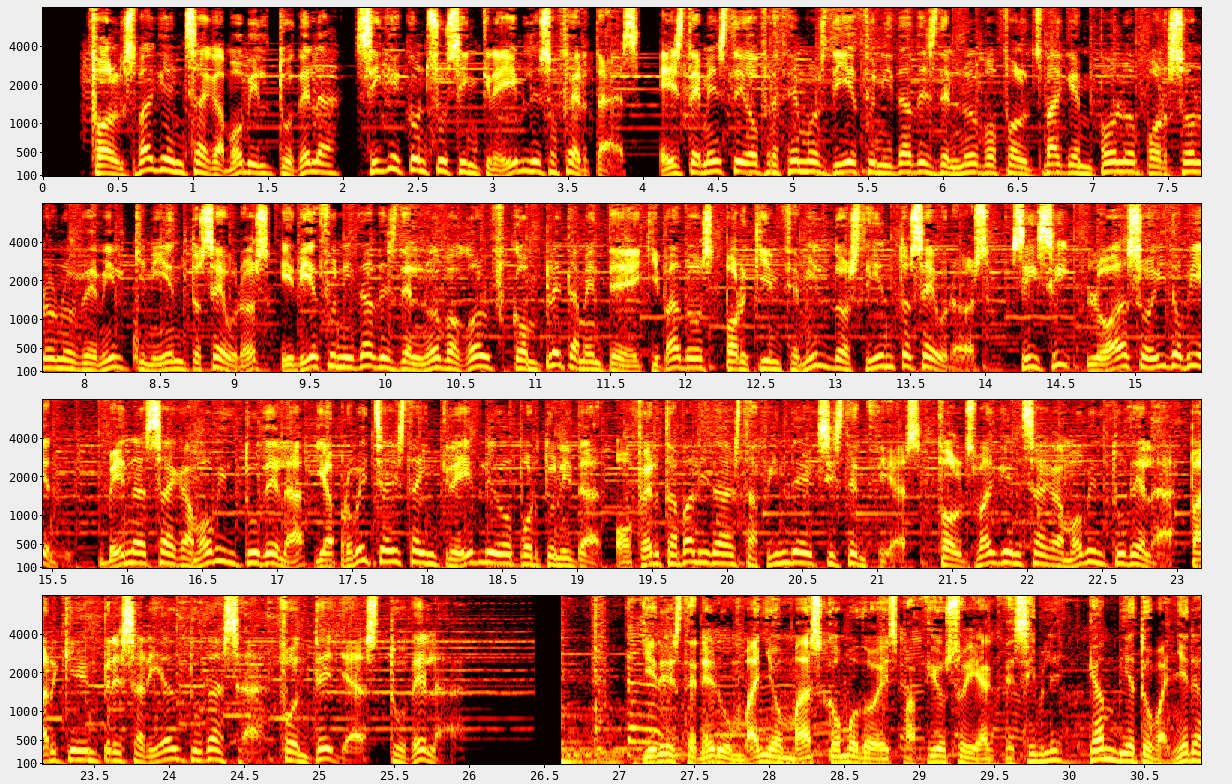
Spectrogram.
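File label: M, Spanish, male, commercial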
